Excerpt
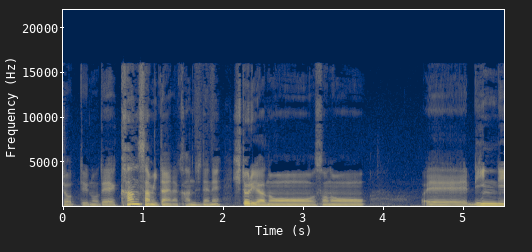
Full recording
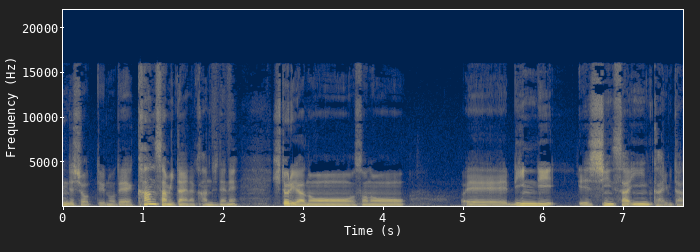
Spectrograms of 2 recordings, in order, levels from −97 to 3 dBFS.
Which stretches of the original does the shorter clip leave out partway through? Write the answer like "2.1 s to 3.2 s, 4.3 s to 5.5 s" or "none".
2.3 s to 2.6 s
